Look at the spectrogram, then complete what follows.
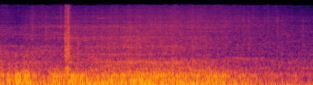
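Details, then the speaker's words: Maruti Suzuki Ritz with a rear-right noise when braking: with the brakes opened and checked and the drums swapped to test for wheel bearing noise, only steady engine and road rumble as it rolls and slows, no scrape or squeal; no brake noise found. "Sound കിട്ടുന്നില്ല. Drum മാറിയപ്പോൾ നോക്കിയോട്ട്"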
